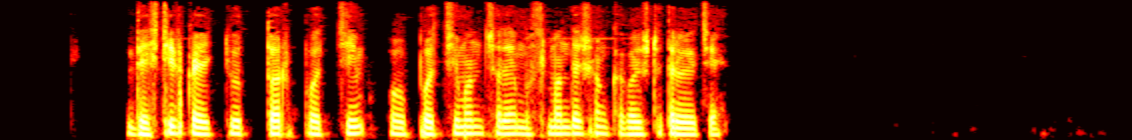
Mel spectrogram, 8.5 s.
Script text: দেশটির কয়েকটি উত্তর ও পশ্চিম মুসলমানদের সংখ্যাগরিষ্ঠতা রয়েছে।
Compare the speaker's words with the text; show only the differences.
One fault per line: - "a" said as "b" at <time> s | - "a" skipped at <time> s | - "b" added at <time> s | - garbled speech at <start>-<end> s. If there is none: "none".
- "পশ্চিম" added at 2.3 s
- "অঞ্চলে" added at 3.5 s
